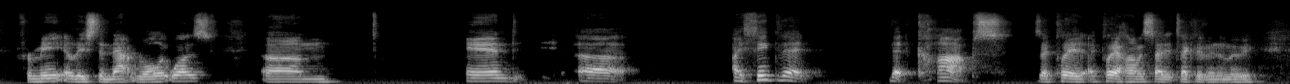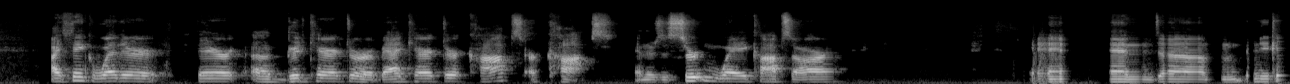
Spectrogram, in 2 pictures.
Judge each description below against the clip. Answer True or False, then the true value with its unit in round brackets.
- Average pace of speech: False (130 wpm)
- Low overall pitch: True (125 Hz)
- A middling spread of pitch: True (3.9 semitones)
